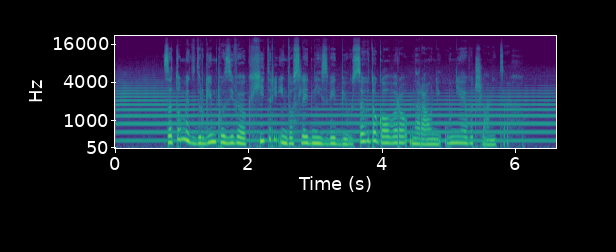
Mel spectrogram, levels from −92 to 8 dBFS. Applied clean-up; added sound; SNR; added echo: none; Trumpet; 14 dB; none.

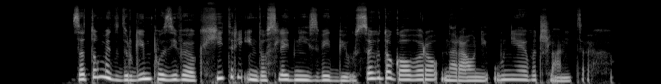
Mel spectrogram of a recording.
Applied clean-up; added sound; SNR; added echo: neural mask model Resemble Enhance denoiser.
